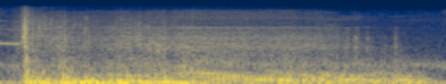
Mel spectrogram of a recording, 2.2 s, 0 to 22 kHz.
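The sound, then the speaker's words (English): An electric guitar hurled off a 20-story building crashes to the ground with one sharp, loud impact, then its strings ring on in a jangling, slowly fading drone for about two seconds, with no voices. “An electric guitar.”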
